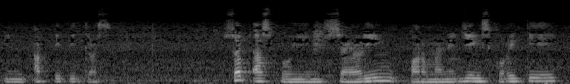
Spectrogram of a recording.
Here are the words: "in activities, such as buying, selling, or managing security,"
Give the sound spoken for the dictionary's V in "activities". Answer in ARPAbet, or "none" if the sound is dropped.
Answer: F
